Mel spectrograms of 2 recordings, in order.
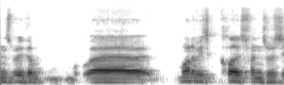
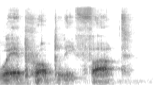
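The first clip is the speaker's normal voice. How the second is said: breathy, hushed near-whisper, going deeper; 11 semitones lower, 8 dB quieter than usual. Told to go deeper than that, the speaker redoes the line in a deeper voice. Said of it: "you need to go deeper than that".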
